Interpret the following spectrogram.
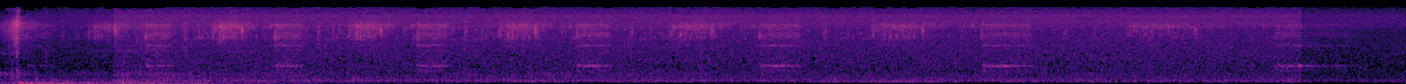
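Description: A hand-spun rear wheel on a Honda Accord coasting down, its brake drum scraping the shoe once every revolution, a short scrape that comes further apart as the wheel slows. The owner takes this for an out-of-round drum grabbing in one spot.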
